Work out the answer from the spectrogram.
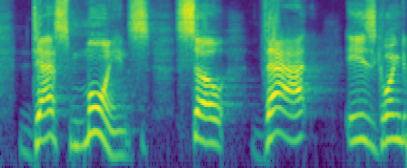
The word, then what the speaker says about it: Des Moines: Of the chat has agreed with me in how do you pronounce Des Moines. It is, in fact, Des Moines.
